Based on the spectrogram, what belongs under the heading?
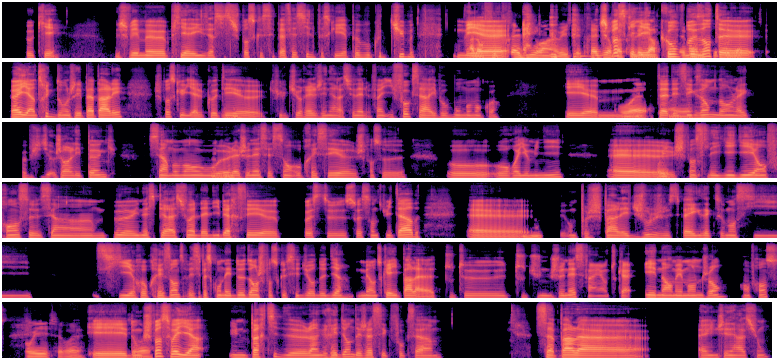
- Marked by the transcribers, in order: other background noise; chuckle; drawn out: "si"; stressed: "énormément"; drawn out: "à"
- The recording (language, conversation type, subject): French, podcast, Pourquoi, selon toi, une chanson devient-elle un tube ?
